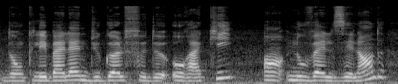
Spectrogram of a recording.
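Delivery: ordinary talk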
